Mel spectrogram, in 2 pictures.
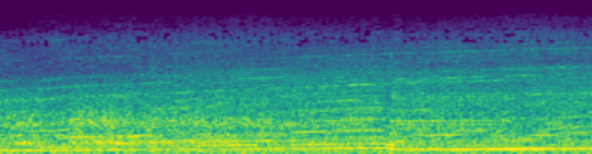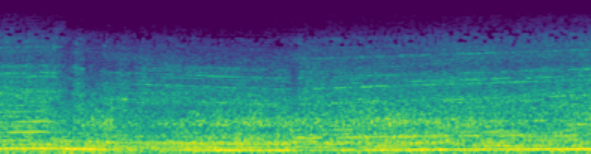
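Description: A race car engine roars loudly and steadily, its pitch climbing and dropping sharply as gears change.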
